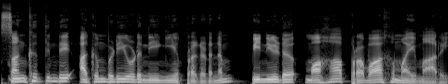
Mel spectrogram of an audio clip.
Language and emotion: Malayalam, neutral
